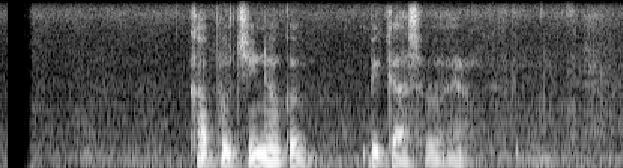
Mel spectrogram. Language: Nepali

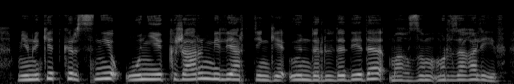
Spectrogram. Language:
Kazakh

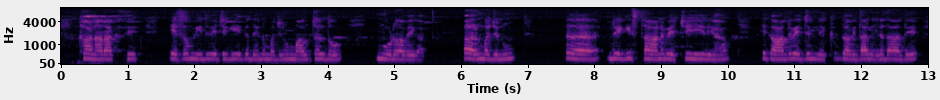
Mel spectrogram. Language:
Punjabi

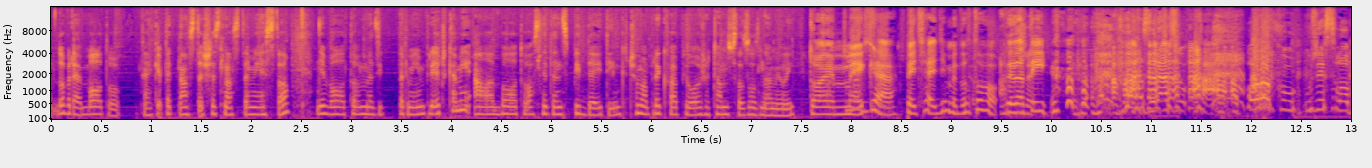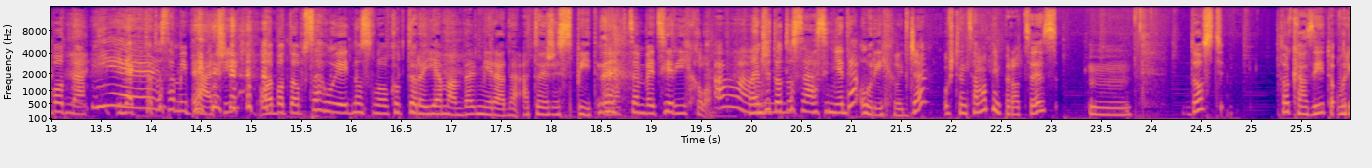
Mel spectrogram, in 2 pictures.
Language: Slovak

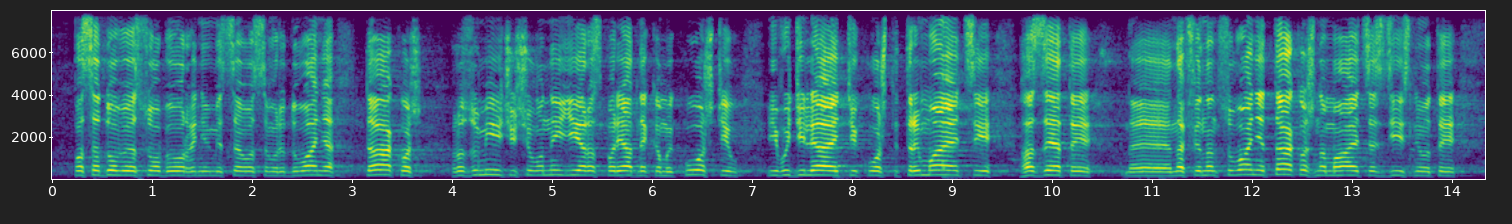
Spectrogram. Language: Ukrainian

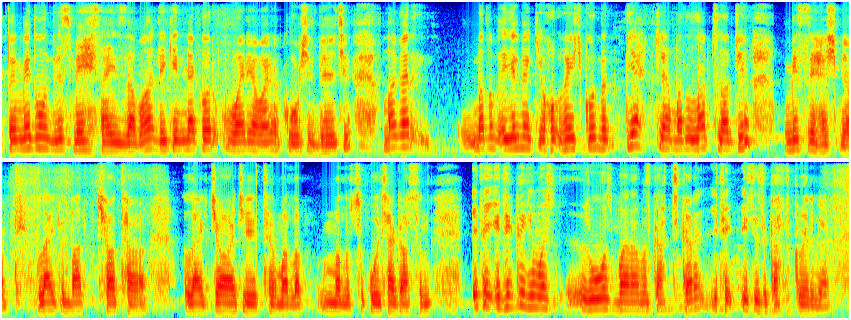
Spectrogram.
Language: Kashmiri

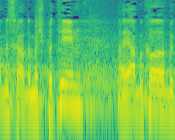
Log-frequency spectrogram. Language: Hebrew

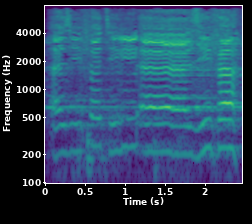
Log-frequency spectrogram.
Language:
Arabic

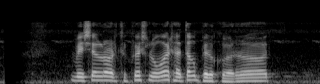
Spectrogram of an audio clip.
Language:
Javanese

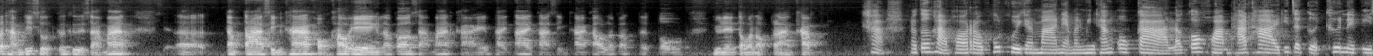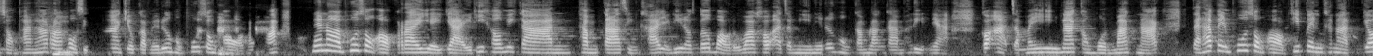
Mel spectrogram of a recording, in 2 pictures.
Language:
Thai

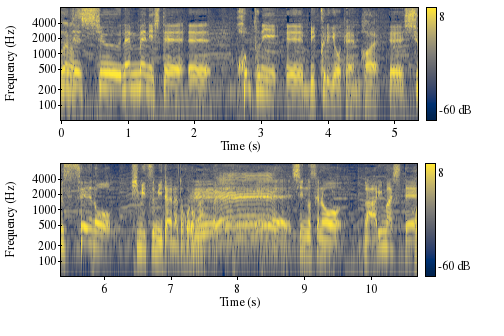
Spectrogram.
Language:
Japanese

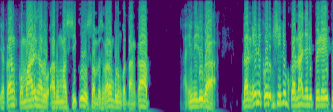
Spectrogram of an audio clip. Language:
Indonesian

